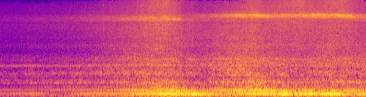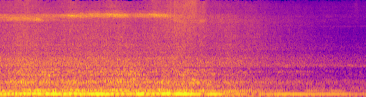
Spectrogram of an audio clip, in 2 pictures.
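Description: East Midlands Railway Intercity diesel multiple unit passing close by at speed. Engine drone and wheel-on-rail noise build up over the first few seconds and stay loud for about eight seconds as the carriages go by, with a thin high whine over them. The sound then fades away.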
